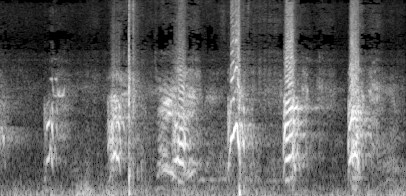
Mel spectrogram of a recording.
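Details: Dog during protection training giving five or six loud, harsh barks at irregular intervals, mixed with human voices.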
